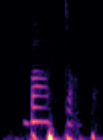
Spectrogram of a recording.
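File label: "bathtub", English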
